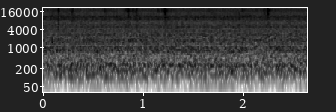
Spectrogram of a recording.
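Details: Mars Azure 10859 Bluetooth ECM blower motor newly installed in Carrier 58PHA-110-12120 furnace, set to 80% torque for 1,050 RPM, drawing about 7.5 amps: smooth constant airflow rumble with steady low hum, no rubbing, rattling or squeal; running normally.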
